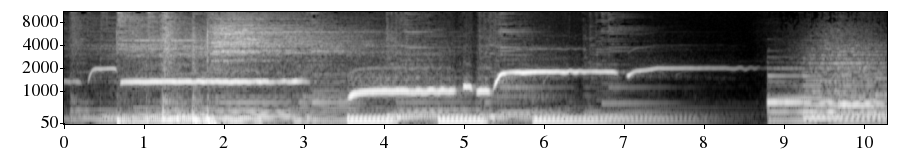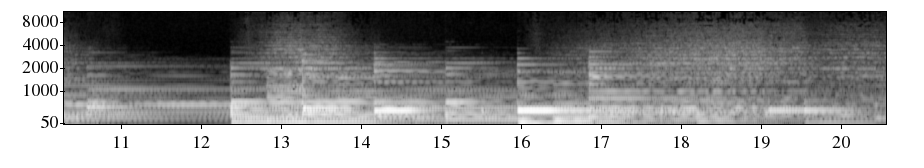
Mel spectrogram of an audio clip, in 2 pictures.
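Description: A Korean pop song plays at steady volume, here an instrumental stretch with a bright, whistle-like lead melody gliding over sustained chords and a warm bass line, with no singing.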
